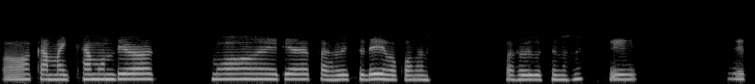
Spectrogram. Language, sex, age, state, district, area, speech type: Assamese, female, 45-60, Assam, Majuli, urban, conversation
